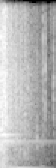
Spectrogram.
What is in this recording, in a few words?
paint can impact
